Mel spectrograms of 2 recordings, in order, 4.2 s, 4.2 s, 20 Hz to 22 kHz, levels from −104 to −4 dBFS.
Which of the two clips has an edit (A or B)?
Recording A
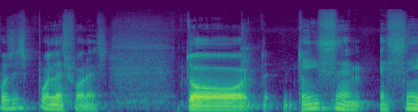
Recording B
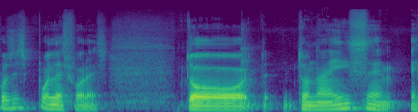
A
